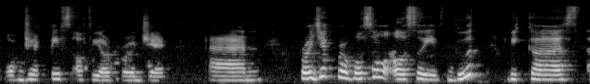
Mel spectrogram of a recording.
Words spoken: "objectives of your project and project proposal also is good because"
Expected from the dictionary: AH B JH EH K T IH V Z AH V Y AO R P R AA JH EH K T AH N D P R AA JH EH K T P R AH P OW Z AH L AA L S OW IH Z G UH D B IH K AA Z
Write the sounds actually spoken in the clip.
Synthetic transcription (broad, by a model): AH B JH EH K T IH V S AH F Y AO R P R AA JH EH K T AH N P R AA JH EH K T P R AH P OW S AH L AA L S OW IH S G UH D B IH K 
